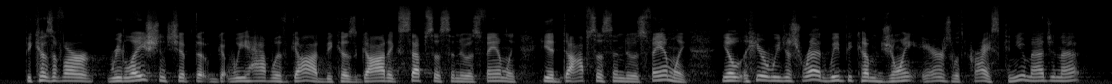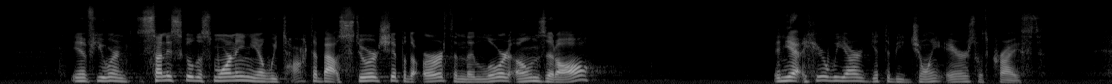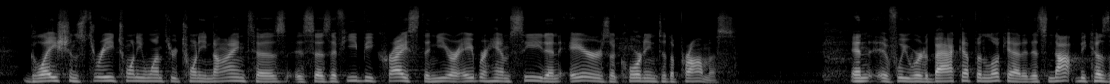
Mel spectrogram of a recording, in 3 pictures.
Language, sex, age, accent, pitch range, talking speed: English, male, 40-59, American, 125-165 Hz, 200 wpm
